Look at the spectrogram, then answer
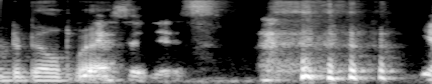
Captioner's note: laughs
